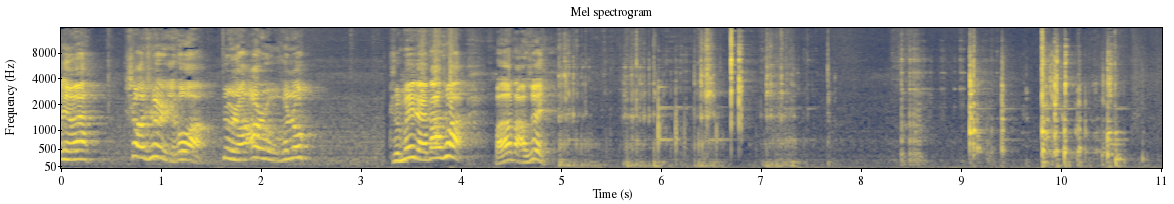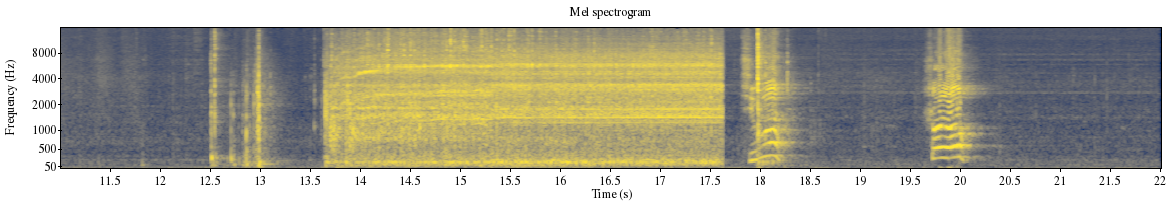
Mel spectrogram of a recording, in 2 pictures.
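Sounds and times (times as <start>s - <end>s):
food chopper motor running: 13.6s - 17.7s.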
